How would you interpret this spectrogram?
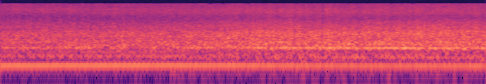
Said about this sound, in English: This is permanently connected, so we'll just get that. There's the manifold vacuum. There it is. The supercharger boosting. Oh, gotta love this car.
